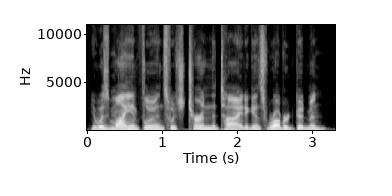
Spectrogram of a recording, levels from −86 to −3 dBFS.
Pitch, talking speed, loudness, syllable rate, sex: 135 Hz, 200 wpm, -16 LUFS, 5.5 syllables/s, male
